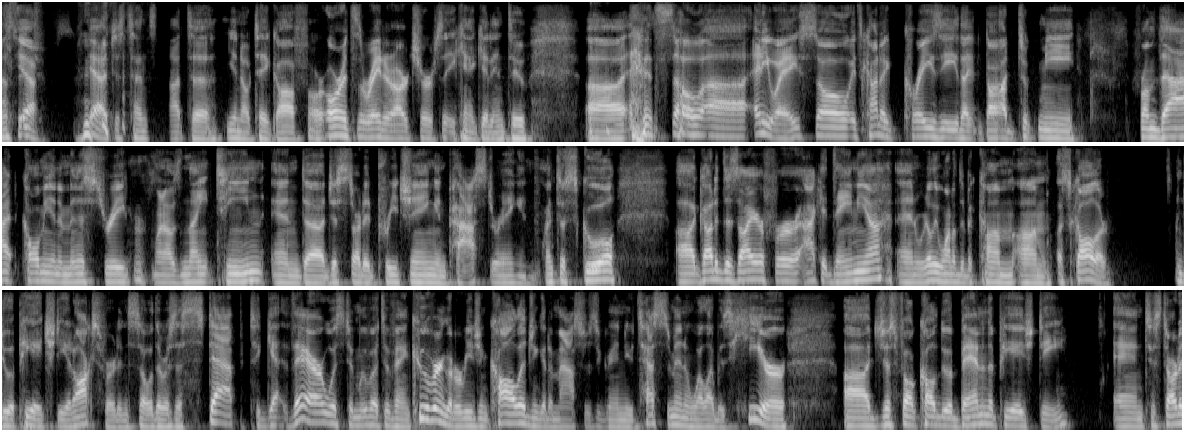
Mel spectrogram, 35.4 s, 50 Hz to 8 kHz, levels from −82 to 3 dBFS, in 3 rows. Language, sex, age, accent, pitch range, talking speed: English, male, 30-49, American, 110-130 Hz, 205 wpm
